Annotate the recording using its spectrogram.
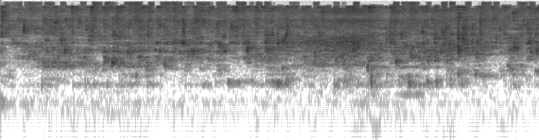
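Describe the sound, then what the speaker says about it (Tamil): Tamarind water stirred and poured for a fish curry, a steady watery trickle and splash like a running tap, close and continuous without talk. "இனி புளியை கரைச்சி ஊற்றிக்கலாம்"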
